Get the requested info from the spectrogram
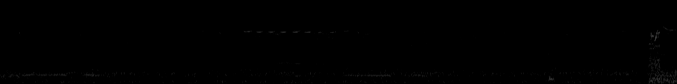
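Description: Near silence with faint birdsong: scattered short, high chirps, a quick run of them about two and a half seconds in.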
